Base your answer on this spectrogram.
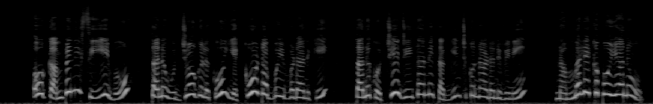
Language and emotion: Telugu, surprised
